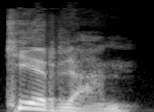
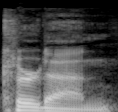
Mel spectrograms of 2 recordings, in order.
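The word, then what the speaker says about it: Círdan: not right it's not kurdan it's not kurdan or kurdan right the a is again is another one of those ones it's kiran kan and also it's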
